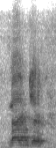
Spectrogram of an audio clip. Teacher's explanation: Jadi huruf jim ni huruf qalqalah. Jadi dia kena lantun sikit.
